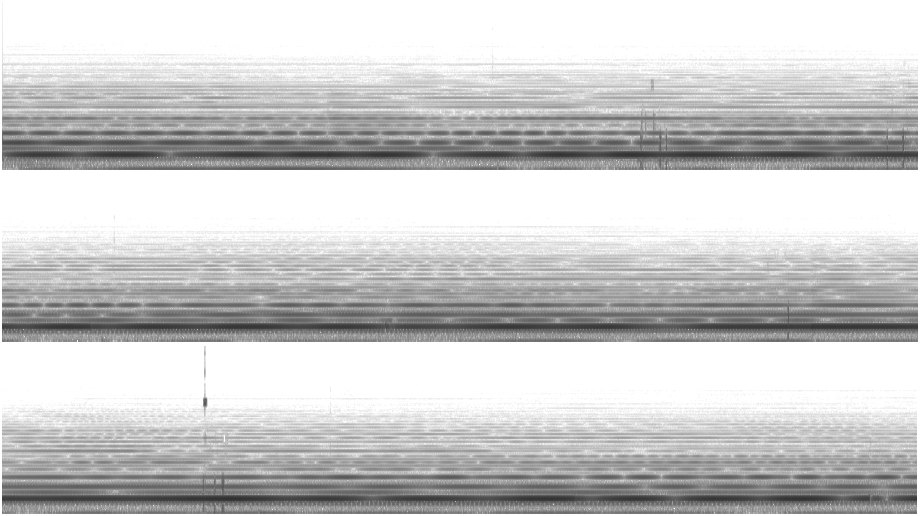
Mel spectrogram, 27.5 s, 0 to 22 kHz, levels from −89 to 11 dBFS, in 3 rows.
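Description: Throughout the clip, too few bits are shared across the 32 sub-bands, so the upper bands drop out and those that remain are coarsely quantised. The sound is dull and muffled, with a gurgling, granular grain that shifts as bands flicker on and off. This is plainly audible damage, likely MP2 compression, and the dullness fits a low rate around 80 kbps.

At 6.38 to 6.64 s, 8.85 to 9.01 s, 17.02 s and 20.33 to 20.53 s, bit errors slip past error correction into the coded audio. The error rate points to a fraction of a percent. Corrupted samples put short blips of noise in single sub-bands, and corrupted scale factors make sub-bands jump in level for up to a frame. Each burst is DAB burbling, with the instant at 17.02 s a brief blip.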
